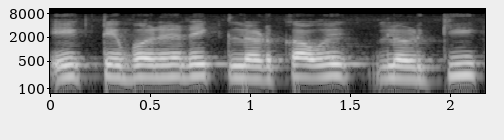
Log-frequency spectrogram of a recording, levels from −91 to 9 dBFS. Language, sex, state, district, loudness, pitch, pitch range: Hindi, female, Chhattisgarh, Sukma, -13 LUFS, 200 Hz, 190-210 Hz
